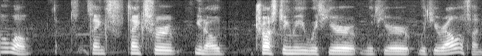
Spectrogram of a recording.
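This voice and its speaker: A man talks in an ordinary speaking voice. He keeps a moderate pace and ordinary pitch variation. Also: fairly high pitch for a man. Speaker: workshop facilitator and coach. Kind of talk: online workshop group discussion.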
